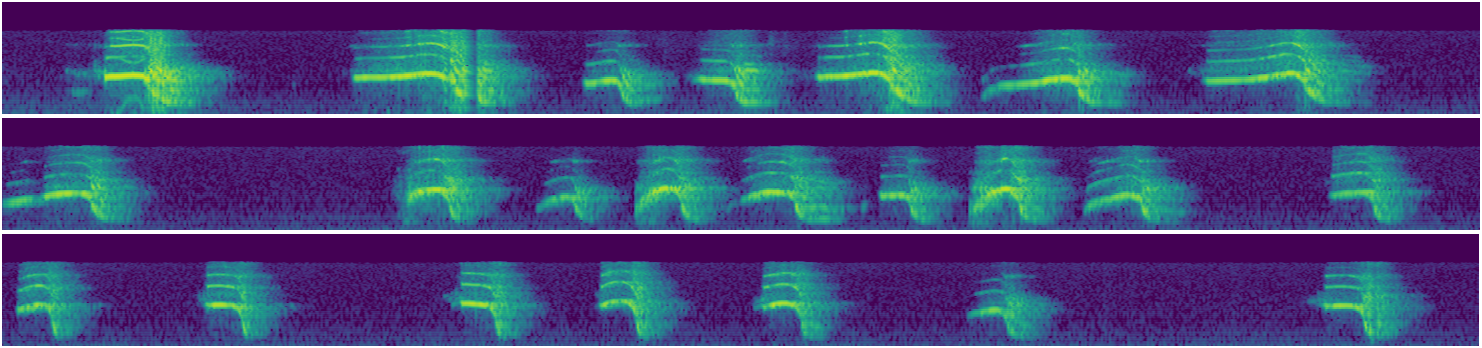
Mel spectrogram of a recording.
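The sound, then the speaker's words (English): Around two dozen short, reedy cow calls blown on a Contender single-reed latex call, each a brief nasal mew, some sliding up and others dropping in pitch, delivered in an irregular series with no talking. “Very easy read to blow, just that one single piece of latex, but you can use it for everything, cow calling, bull sounds.”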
